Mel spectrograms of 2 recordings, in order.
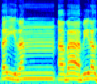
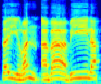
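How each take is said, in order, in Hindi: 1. n को नाक की गुनगुनाहट के साथ रोका जाता है। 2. n साफ़ और जल्दी कहा जाता है, नाक की गुनगुनाहट के बिना। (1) "कोई ऐसे कह दे ... गलत हो जाएगा" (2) "इसको जाहिर करके गुन्ना नहीं करना है बल्कि जल्द पढ़ना है। जैसे"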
